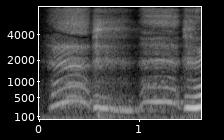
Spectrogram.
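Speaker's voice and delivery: worn-out panting, acted; imitated gasping. Speaker re-enacting stopping on the run, imitated gasps. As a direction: gasp for air as if mid-run. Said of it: "Guess who stops? I do".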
